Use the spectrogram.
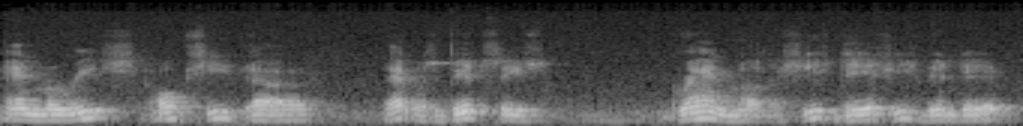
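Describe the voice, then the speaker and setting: In a very deep, low pitch with a dark, mellow tone and vocal fry, a woman speaks with an American accent. Her pace is very slow, with long, frequent pauses and audible room echo. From Newport, Kentucky. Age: 90s. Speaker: oral history interviewee. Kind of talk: oral history interview. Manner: halting.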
